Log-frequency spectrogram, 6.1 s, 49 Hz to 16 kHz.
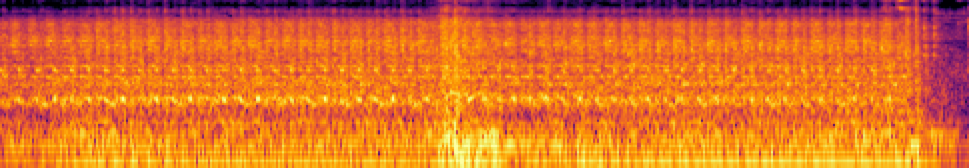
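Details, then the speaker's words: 1975 MK1 Ford Transit diesel, not started in a long time and briefly cranked in gear: steady cranking churn with a brief catch near three seconds that never takes. Its fuel system acts deadheaded; cause unconfirmed. "So we'll crank it up, see if it'll start. Watch out, guys. Yeah, and it hadn't been started. Whoops, it's in gear. Well, they won't come around anymore. Yeah, see, it'll almost start."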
